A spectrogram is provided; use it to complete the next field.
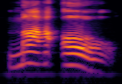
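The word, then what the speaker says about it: Maou: being translated as for Mau Digimon that is the actors mispronouncing game is translated and also untranslated word as the word is actually ma o ma o or if you were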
